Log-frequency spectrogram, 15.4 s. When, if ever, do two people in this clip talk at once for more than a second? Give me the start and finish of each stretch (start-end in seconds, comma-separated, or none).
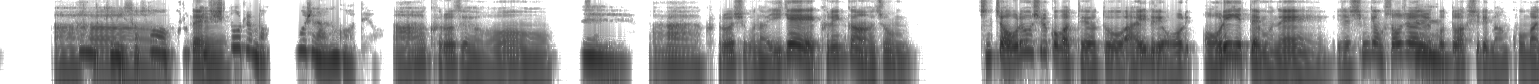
0.7-2.3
